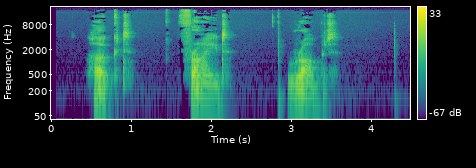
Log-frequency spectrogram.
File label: english pronunciation rules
